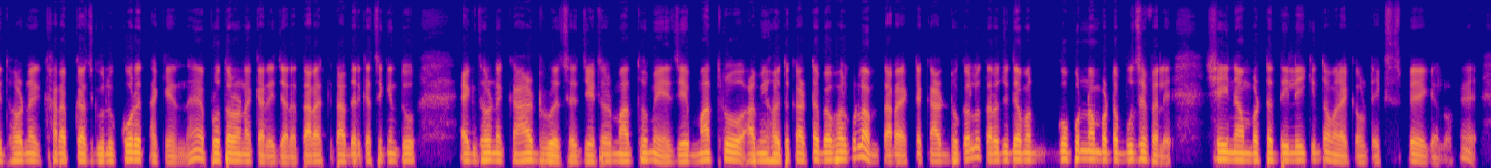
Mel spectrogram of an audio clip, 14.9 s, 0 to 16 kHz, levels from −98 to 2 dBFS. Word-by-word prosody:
ধরনের 115 0 +1
খারাপ 115 -1 0
কাজগুলো 110 0 +1
করে 130 -1 +6
থাকেন 95 -3 -5
হ্যাঁ? 145 0 0
প্রতারণাকারী 110 -5 +2
যারা 90 - -1
তারা 100 +1 +3 0.2
তাদের 105 +1 0
কাছে 110 - -3
কিন্তু 115 0 -2 0.6
এক - - -2
ধরনের 120 -3 +3
কার্ড 115 +2 +3
রয়েছে 95 -2 +2
যেটার 105 +1 -1
মাধ্যমে 115 +1 0 0.2
যে, 105 - +3 0.2
মাত্র 125 -1 0 0.3
আমি 115 +1 +2
হয়তো 110 +1 +2
কার্ডটা 120 +1 +1
ব্যবহার 130 +1 +5
করলাম, 175 0 +3
তারা 100 +1 +1
একটা 115 - -5
কার্ড 105 -1 -1
ঢোকালো। 135 +8 +1
তারা 115 0 +3
যদি 125 - -1
আমার 125 0 0 0.3
গোপন 135 +1 +2
নাম্বারটা 130 -1 +3
বুঝে 130 +1 +2
ফেলে 100 -3 -1 0.4
সেই 135 -2 +5
নাম্বারটা 120 0 +2
দিলেই 120 0 +2
কিন্তু 125 +1 -5
আমার 105 -4 0
অ্যাকাউন্ট 95 -1 -7
access - - -23
পেয়ে 105 -4 +1
গেল। - - -12 0.2
হ্যাঁ? - - -8
115 Hz, 185 wpm, -23 LUFS, 105-125 Hz, 0.6 s, করে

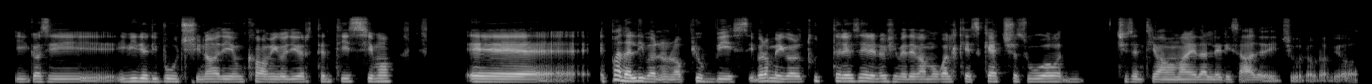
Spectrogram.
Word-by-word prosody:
i 125 -1 -6
cosi 130 0 -3
i 150 +7 -4
video 140 0 +3
di 130 -1 -4
Pucci 135 -2 0
no, 125 +1 +1
di 125 0 0
un 125 0 -4
comico 125 -1 -1
divertentissimo. 135 +2 -1 0.7
Ehm, 125 - +5 0.2
e - - -8
poi 220 -1 +4
da 155 -5 +7
lì 150 +1 +4
poi 130 -2 +1
non 120 +1 -4
li 115 - -2
ho 120 - -4
più 145 -5 -3
visti, 125 0 -2
però 150 +2 +3
mi 145 -2 +1
ricordo 130 -1 +1
tutte 165 -1 -6
le 145 -1 +4
sere 150 -1 +2
noi 135 +1 -1
ci 130 - -6
vedevamo 120 0 -1
qualche 130 +1 -2
sketch 135 +2 0
suo, 135 0 -1 0.5
ci - - -1
sentivamo 120 -1 -3
male 115 0 +1
dalle 115 -1 -2
risate, 120 0 -4
ti - - -7
giuro, - - -10
proprio - - -11
130 Hz, 185 wpm, -25 LUFS, 125-140 Hz, 0.7 s, da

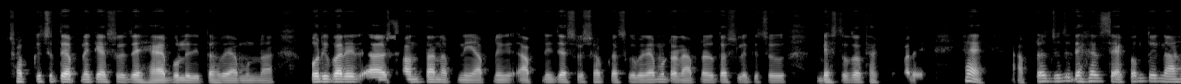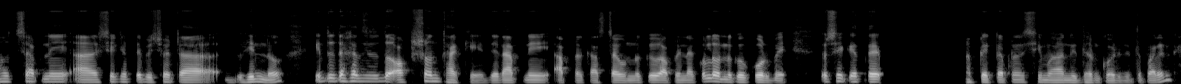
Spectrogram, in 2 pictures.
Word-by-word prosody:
সবকিছুতে 130 0 -1
আপনাকে 115 0 0
আসলে 110 0 -3
যে 110 - +8
"হ্যাঁ" 100 0 +7
বলে 100 0 +3
দিতে 95 - -3
হবে 100 0 +2
এমন 95 0 -7
না। 90 - -4 0.4
পরিবারের 125 -1 +8 0.2
আ - - +8 0.2
সন্তান 120 -1 +3
আপনি, 105 0 -6
আপনি, 105 - -7 0.3
আপনি 110 - -12
যে - - +1
আসলে 105 - -8
সব 110 - -1
কাজ 105 - 0
করবেন 105 0 0
এমনটা 120 +1 0
না। 100 - +1
আপনারও 105 +4 -2
তো - - +2
আসলে 105 - -7
কিছু 100 0 -6 0.5
ব্যস্ততা 110 -1 +1
থাকতে - - -9
পারে। 470 - -2 0.5
হ্যাঁ? - - +5 0.4
আপনার 145 - 0
যদি 145 +3 -3
দেখা 140 +2 0
যাচ্ছে 145 0 -4
এখন 115 - -2
তো - - -5 0.2
না 125 - +4
হচ্ছে 130 -1 -8
আপনি 125 0 -4 0.3
আ - - +4 0.2
সেক্ষেত্রে 120 -1 -4
বিষয়টা 110 0 -1 0.6
ভিন্ন। 120 -3 +1 0.5
কিন্তু 150 - -4
দেখা 155 +1 +2
যাচ্ছে 140 0 -7
যদি - - +3
অপশন 110 +6 -2
থাকে, 100 -4 -2
যে - - -1
না 100 - +3
আপনি 105 0 -4 0.3
আপনার 95 - -9
কাজটা 95 0 -4
অন্য 95 +1 -6
কেউ 105 - +2
আপনি 100 - -7
না 100 - -1
করলে 145 +2 0
অন্য 115 -3 -2
কেউ 110 -1 +3
করবে। 95 -4 +2 0.4
তো - - -8
সেক্ষেত্রে 130 -4 +1 1.0
আপনি 100 - -15
একটা - - -6
আপনার 110 -1 -6
সীমা 105 -1 -3 0.2
নির্ধারণ 95 0 -4
করে 90 -1 -1
দিতে 80 - -13
পারেন। 100 - -1
110 Hz, 185 wpm, -24 LUFS, 100-125 Hz, 1.0 s, যে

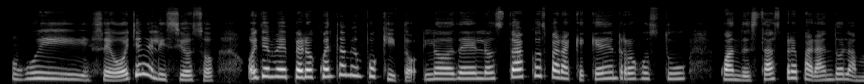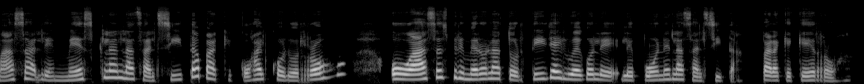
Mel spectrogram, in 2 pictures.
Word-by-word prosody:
Uy. 245 -4 -3
Se 195 -4 -1
oye 215 - +3
delicioso. 215 - -3 0.3
Óyeme, 360 -2 +4
pero 340 -1 +8
cuéntame 405 +4 +3
un 390 - -4
poquito, 350 - -4
lo 255 +2 0
de 265 0 +1
los 275 +1 -3
tacos 360 +3 +4
para 310 -8 +3
que 215 -5 -10
queden 270 +5 -2
rojos, 265 -1 -4
tú, 260 +1 -6 0.3
cuando 225 -4 +2
estás 240 +6 -1
preparando 240 -6 -1
la 230 -5 -4
masa, 225 +7 -4
¿le 200 -4 -8
mezclas 230 - -3
la 265 -4 0
salsita 225 - -2
para 270 -9 -1
que 210 - -22
coja 180 +6 -4
el 240 - -2
color 190 -4 -4
rojo?, 250 +9 +2 0.5
o, 240 -1 +7
¿haces 275 +8 +5
primero 255 -6 +1
la 265 0 0
tortilla 245 - -1
y 300 - +1
luego 235 -1 +1
le 205 -5 -3
le 200 -1 -3
pones 200 +4 -3
la 230 -1 0
salsita, 180 -3 -9
para 195 -2 +1
que 180 -1 -10
quede 190 +1 -3
roja? 170 -1 -10
240 Hz, 170 wpm, -24 LUFS, 205-275 Hz, 0.5 s, pero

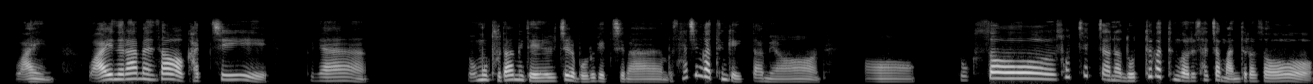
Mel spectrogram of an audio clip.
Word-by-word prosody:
와인. 130 -5 -4 0.3
와인을 235 +2 +4
하면서 250 -3 +5
같이 215 +6 -4 0.4
그냥 170 -5 -5 1.0
너무 210 +7 -3
부담이 210 +2 +1
될지는 160 +4 +1
모르겠지만 130 -4 -6
뭐 - - -15
사진 325 +9 -4
같은 310 -8 +2
게 - - -5
있다면 130 -3 -9 0.4
어 130 -1 -11 0.5
독서 275 +3 +6
소책자나 330 - -6
노트 165 - -4
같은 350 - -2
거를 165 -3 0
살짝 205 +2 -4
만들어서 150 +3 -2
170 Hz, 240 characters per minute, -22 LUFS, -, 1.0 s, 독서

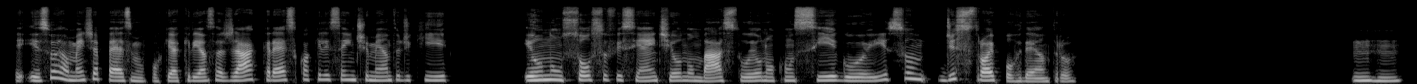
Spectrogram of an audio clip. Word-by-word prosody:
I 175 - -7
isso 175 - +3
realmente 210 -4 0
é - - 0
péssimo 175 -8 0
porque 155 +2 -6
a 160 - +3
criança 175 +3 -1
já 180 +4 +5
cresce 200 -2 0
com - - -9
aquele 220 0 -5
sentimento 205 -3 -2
de 195 0 -7
que, 190 0 -4 0.8
eu 190 +1 +5
não 210 0 +3
sou 200 +1 +1
suficiente, 190 -4 -1
eu 175 - -1
não 175 -2 -3
basto, 165 +2 +3
eu 175 +2 -1
não 170 -1 -4
consigo, 180 -1 +2
e 165 +4 -3
isso 230 +5 0 0.3
destrói 195 -2 +3
por 150 -6 -6
dentro. 145 0 -4 2.8
Uhum. 175 -2 -1
185 Hz, 130 wpm, -25 LUFS, 170-200 Hz, 2.8 s, já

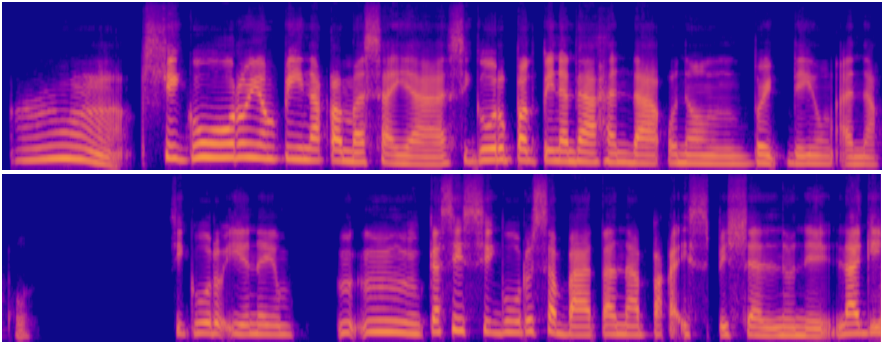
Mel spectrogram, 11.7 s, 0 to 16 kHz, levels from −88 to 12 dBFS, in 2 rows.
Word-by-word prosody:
Ah, 245 - 0
siguro 295 +2 +4
yung 275 -3 +3
pinakamasaya 205 - +1
siguro 240 +6 0
pag 235 -3 +2
pinaghahanda 200 -5 +2
ko - - -5
ng 170 -2 -2
birthday 170 0 -2
yung 165 - -6
anak 155 -1 -5
ko. - - -16 0.9
Siguro 220 +1 -3
iyun 205 0 -3
na 200 - -1
yung 195 - -8 0.3
mm. 235 -2 -1
Kasi 255 +4 +1
siguro 240 -1 -3
sa 235 - 0
bata 185 -1 +1
napaka-espesyal 185 -2 -3
no'n, 175 0 -1
eh, 155 -1 -2
lagi 210 - +2
210 Hz, 135 wpm, -22 LUFS, 180-245 Hz, 0.9 s, siguro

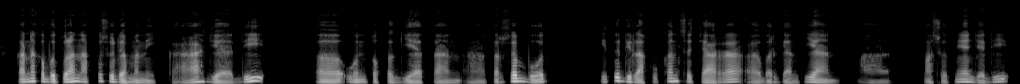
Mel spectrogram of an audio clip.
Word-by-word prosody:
karena 110 +7 +4
kebetulan 125 +1 +5
aku 155 - -6
sudah 120 -9 +3
menikah. 95 +3 -2
Jadi, 100 - +2 0.6
eee, 100 0 +3
untuk 105 -2 -4
kegiatan, 90 -2 -4
eee, 90 -1 -12
tersebut 110 0 +3 0.5
itu 110 +9 -2
dilakukan 115 +3 0
secara, 110 +1 0
eee, 90 - -7
bergantian. 95 +1 -2 0.2
Eee, 90 -2 -15 0.4
maksudnya 115 +7 -3
jadi, 105 +8 -4
100 Hz, 110 wpm, -27 LUFS, 90-115 Hz, 0.6 s, kebetulan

